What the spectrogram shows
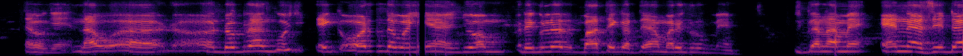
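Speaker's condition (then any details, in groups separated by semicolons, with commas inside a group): Motor neurone disease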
